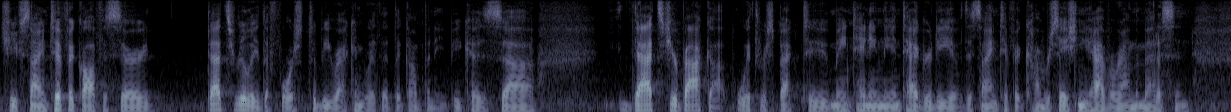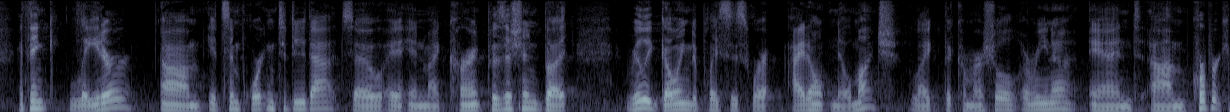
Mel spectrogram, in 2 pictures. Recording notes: In this session recorded at CMO Summit 2021.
